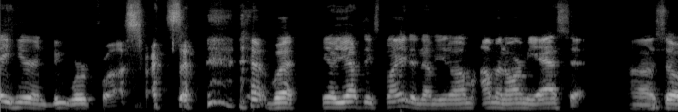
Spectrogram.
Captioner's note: laughs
